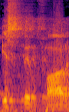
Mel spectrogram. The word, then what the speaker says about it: استغفار: بلند کیا جاتا ہے۔ یہ لفظ استغفار ہے، پروننسیشن تلفظ ٹھیک ہونا چاہیے۔ لفظ کیا ہے؟ استغفار، باب استغفار، اس کا معنی ہے بخشش مانگنا، مغفرت چاہنا۔ اور جب پڑھیں گے تو پھر واحد متکلم کا صیغہ بنتا ہے، وہاں پڑھیں گے استغفر اللہ، استغفر اللہ۔ اور جب استغفار کو بطور استغفار ذکر کرنا ہوگا کہ استغفار پڑھو تو پھر پروننسیشن تلفظ استغفار ہے۔ اور نبی کریم صلی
